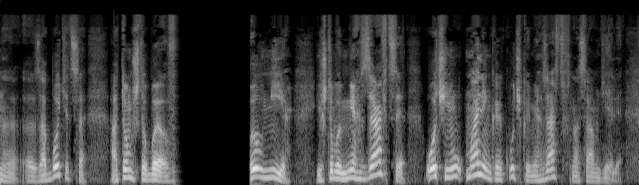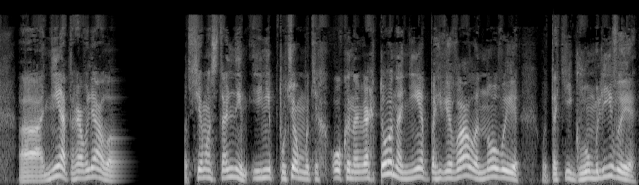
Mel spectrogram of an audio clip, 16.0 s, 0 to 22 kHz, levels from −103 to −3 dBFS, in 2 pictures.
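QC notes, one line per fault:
2.17–3.14 s and 9.38–10.31 s, long network dropout: the stream likely stopped delivering audio for about 0.96 s and 0.92 s. The receiver stretches the last sound into a brief fading buzz, then leaves silence for about 0.85 s in the first gap and 0.64 s in the second. Speech resumes afterward with that stretch simply missing, so the audio jumps forward rather than catching up.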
